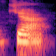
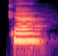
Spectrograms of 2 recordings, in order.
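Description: First: The vowel after k is fronted toward ya. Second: The vowel after k is an open a. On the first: The speaker calls it wrong. "не нужно говорить специально «кя», то есть это склонение «алиф» к букве «я»" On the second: The speaker calls it right. "Нет, это мягкая буква"

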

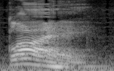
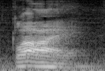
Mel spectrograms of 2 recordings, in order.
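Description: First: The word is said with a falling tone. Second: The word is said with a level mid tone. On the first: It means near. "So near has got a falling tone" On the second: It means far. "and far has got a mid-tone"

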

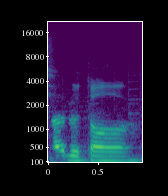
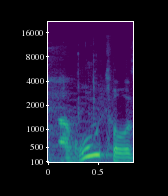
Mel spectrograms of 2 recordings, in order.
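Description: First: The u is said plainly, without extra stress. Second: The u is strongly stressed and drawn out. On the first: "Je nachdem, wie weebig du sein möchtest" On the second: "Das U so richtig betonen"

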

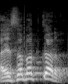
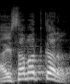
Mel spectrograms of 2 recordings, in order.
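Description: No difference in how they are said.

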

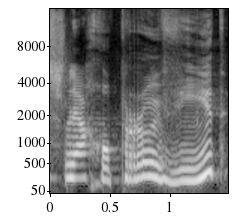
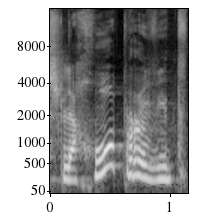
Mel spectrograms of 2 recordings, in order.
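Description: First: The stress falls on the last syllable. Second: The stress falls on the connecting O. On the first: The speaker calls it right. "а він" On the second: The speaker calls it wrong. "Він не"

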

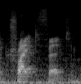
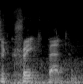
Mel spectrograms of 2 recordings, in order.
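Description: First: The first word rhymes with 'fight'. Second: The first word rhymes with 'late'. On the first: The speaker calls it wrong. "not a crite phantom" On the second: The speaker calls it right. "I'm pretty sure it's a crate phantom"

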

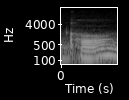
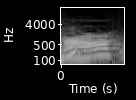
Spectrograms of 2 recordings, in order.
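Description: First: The final R is dropped, Boston style. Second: The final R is clearly pronounced.

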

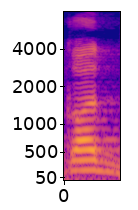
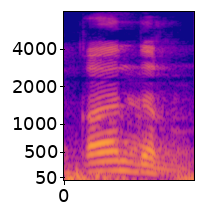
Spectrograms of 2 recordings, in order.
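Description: First: The word ends with no r sound. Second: The word ends with a light r sound. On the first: The speaker calls it wrong. "tu tak ro langsung" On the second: The speaker calls it right. "ha dia bunyi ro sikit"

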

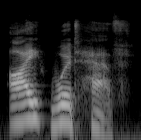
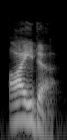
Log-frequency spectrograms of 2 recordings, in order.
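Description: First: The phrase is said in full with all three words. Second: The phrase is reduced to 'I'da' with no final v. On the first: "How do you reduce this?" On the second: "We can reduce it further"

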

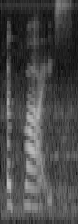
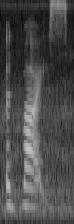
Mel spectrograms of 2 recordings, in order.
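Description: Both takes have the same delivery.

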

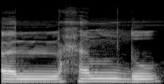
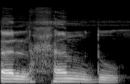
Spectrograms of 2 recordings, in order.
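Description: First: The syllables al and ham are held long. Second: The syllables are said briefly without holding. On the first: The speaker calls it wrong. "এই ধরে রাখা ভুল" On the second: The speaker calls it right. "বিনা ধরে নর্মাল পড়তে হবে"

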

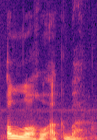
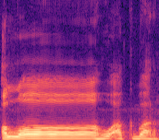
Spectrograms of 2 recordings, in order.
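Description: First: The vowel in Allah is kept short. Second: The vowel in Allah is drawn out very long. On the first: The speaker calls it right. "dia diucap tanpa alif, tanpa harakat" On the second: The speaker calls it wrong. "dikatakan nak panjang sampai 14 harakat"

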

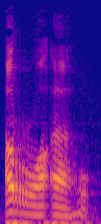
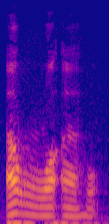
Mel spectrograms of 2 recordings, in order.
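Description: First: The r sound is heavy and thick. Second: The same.

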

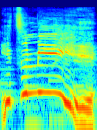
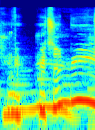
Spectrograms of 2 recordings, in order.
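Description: First: It is said at a normal, higher pitch. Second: It is said at a much lower pitch.

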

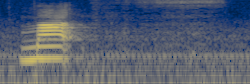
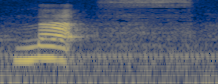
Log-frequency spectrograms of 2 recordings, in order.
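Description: Both takes have the same delivery.

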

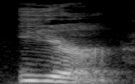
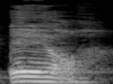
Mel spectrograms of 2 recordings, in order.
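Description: First: The word is said with a standard vowel. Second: The word sounds almost like the letter L. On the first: "but it's ear" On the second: "We say L, like almost like the L"

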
